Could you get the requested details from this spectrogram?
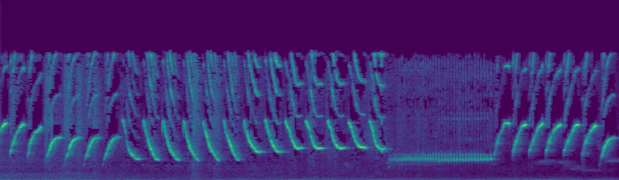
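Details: Canary training song with many quick falling whistled notes repeated about four times a second, a steady lower trill in the middle, then the falling notes return, over faint low hum.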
